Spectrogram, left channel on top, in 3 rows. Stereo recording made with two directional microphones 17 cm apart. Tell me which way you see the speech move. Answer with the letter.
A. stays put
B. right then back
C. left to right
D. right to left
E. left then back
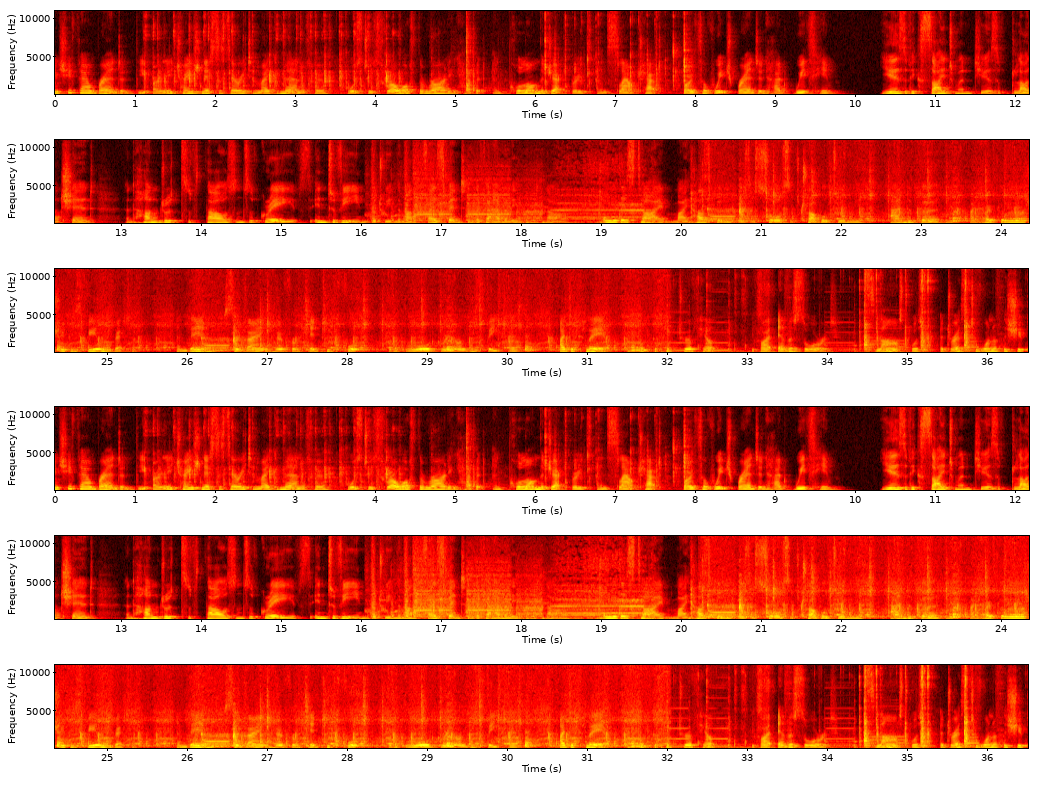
A.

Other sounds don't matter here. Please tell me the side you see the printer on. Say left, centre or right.
right.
